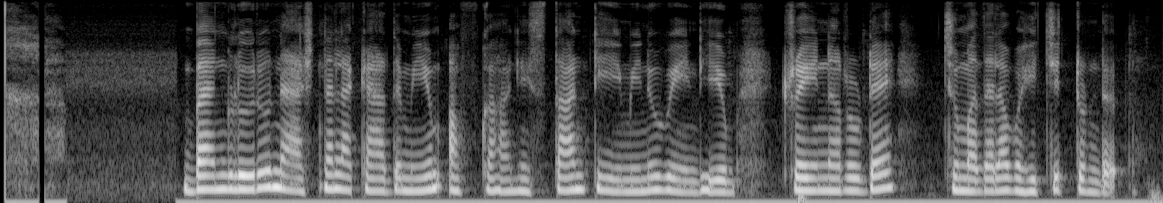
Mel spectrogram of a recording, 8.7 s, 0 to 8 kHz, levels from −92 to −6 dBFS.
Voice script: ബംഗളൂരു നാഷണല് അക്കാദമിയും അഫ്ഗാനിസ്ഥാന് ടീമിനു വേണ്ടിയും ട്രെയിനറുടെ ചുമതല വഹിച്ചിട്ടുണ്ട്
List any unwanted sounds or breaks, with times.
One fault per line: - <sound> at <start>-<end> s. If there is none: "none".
none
